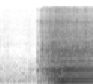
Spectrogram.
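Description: A sewing machine starts after a moment of quiet and runs in a steady, loud whirring stitch along the seam of a wrap trouser, close up and with no talk.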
